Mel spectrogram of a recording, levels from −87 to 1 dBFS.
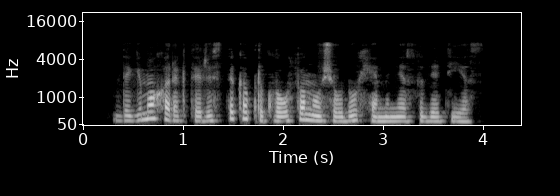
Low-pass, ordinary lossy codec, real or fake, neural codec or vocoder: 7.2 kHz; AAC, 48 kbps; real; none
